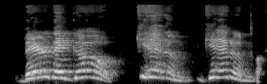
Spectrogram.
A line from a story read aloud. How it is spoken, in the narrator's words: my wife comes out of the house and starts screaming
